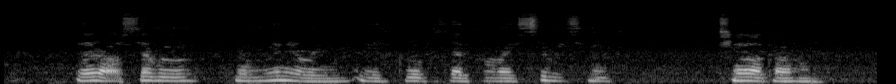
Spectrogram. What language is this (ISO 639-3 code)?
eng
